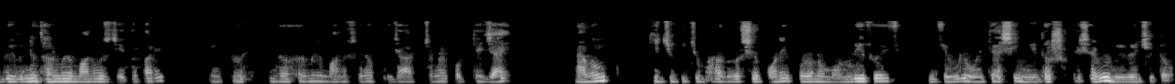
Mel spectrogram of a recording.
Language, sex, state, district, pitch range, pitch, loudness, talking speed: Bengali, male, West Bengal, Dakshin Dinajpur, 125-140 Hz, 130 Hz, -23 LUFS, 130 wpm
